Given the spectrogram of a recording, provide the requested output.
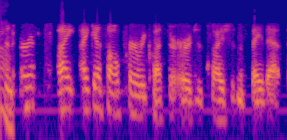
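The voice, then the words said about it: Voice affected by a cold. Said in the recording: “I'm getting older over a summer cold, so my voice is a little.”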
